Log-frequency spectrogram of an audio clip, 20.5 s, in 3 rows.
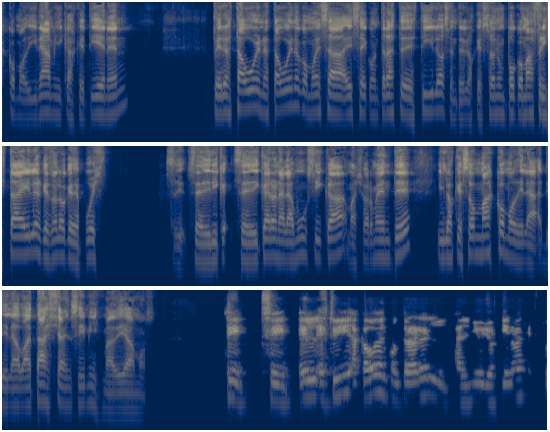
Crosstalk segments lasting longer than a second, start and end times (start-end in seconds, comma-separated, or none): none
